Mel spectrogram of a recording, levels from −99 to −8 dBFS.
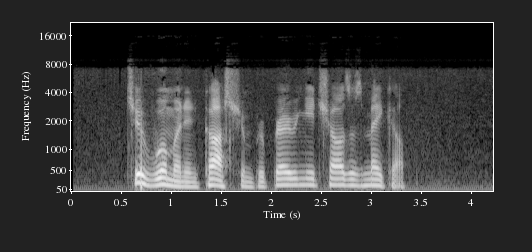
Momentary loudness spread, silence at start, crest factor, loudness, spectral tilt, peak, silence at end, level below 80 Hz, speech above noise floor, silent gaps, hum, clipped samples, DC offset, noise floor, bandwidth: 13 LU; 0.55 s; 20 dB; -21 LUFS; -6.5 dB/octave; -2 dBFS; 0.9 s; -52 dBFS; 34 dB; none; none; under 0.1%; under 0.1%; -54 dBFS; 7.6 kHz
